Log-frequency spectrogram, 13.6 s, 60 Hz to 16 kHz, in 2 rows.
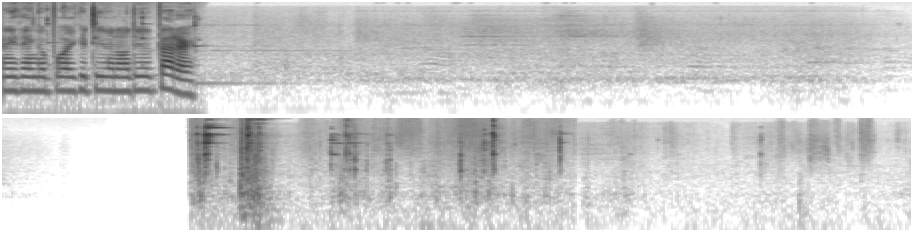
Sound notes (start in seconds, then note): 8.2 tools rattling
